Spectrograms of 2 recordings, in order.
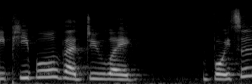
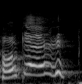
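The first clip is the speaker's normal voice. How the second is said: puzzled; 8 semitones higher than usual. Retold or imitated. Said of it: "And I'm like".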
